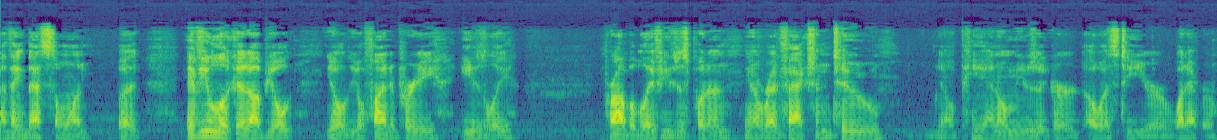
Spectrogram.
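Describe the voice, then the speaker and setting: Very deep and low in pitch, a man speaks at a moderate pace, somewhat breathy, with ordinary pitch variation, big swings in loudness, and long, frequent pauses. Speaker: youtuber. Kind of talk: casual monologue vlog.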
